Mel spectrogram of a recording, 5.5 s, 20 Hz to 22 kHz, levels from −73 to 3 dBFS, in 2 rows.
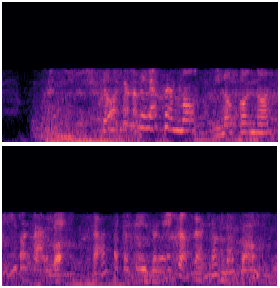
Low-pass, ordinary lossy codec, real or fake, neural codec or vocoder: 3.6 kHz; AAC, 16 kbps; fake; codec, 24 kHz, 3 kbps, HILCodec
